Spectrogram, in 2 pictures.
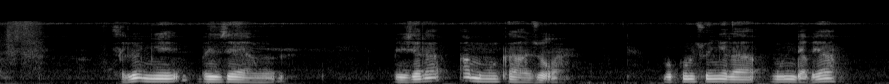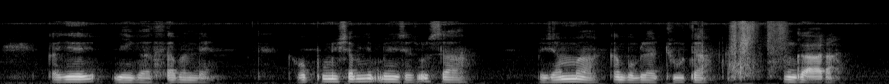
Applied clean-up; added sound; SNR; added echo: none; none; none; none.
